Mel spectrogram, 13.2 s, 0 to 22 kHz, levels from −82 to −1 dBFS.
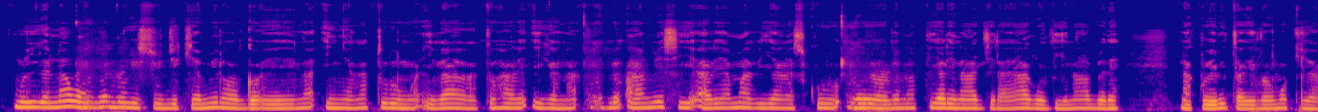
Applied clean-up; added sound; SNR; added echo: neural mask model Resemble Enhance denoiser.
